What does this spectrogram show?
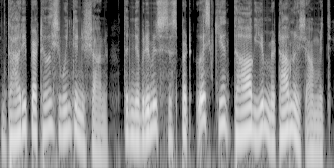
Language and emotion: Kashmiri, fearful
